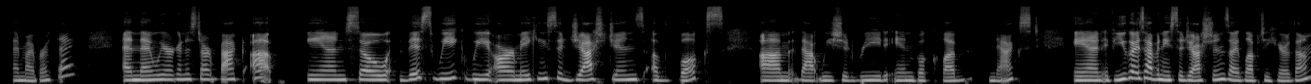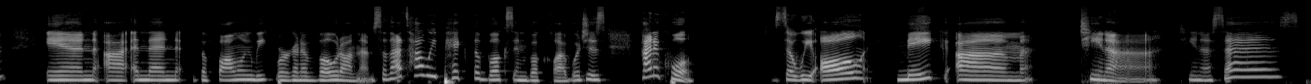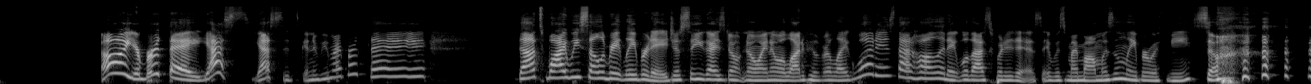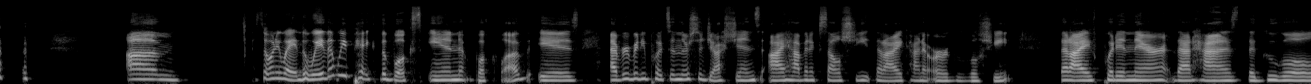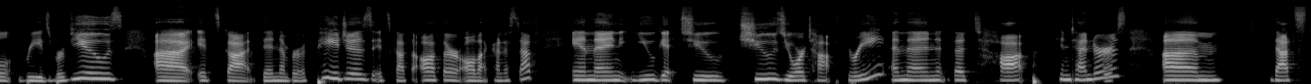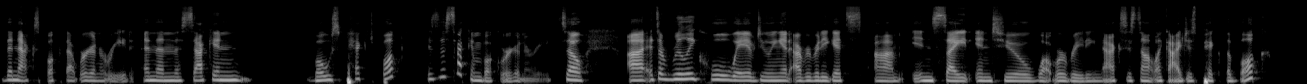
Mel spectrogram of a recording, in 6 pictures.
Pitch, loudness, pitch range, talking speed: 200 Hz, -27 LUFS, 185-235 Hz, 190 wpm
